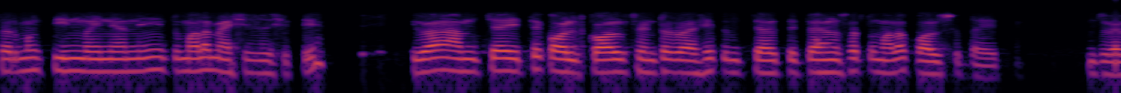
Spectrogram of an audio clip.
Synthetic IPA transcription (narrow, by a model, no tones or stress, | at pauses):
t̪əɾməɡ̚t̪iːnməɦinjanet̪um̤alamæsed͡ʑəɕet̪e | kĩw̃ʋaːmt͡ɕjajet̪ekɔlkɔlseɳʈəɾaɦet̪umt͡ɕjat̪jat͡ɕjaənusaɾt̪um̤alakɔlsud̪ʱːajet̪e̥ | məɡd͡ʑe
